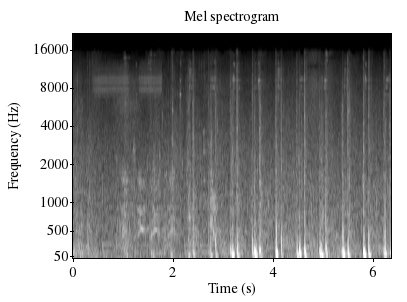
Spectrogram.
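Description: A horse's hooves clop steadily on a dirt track.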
